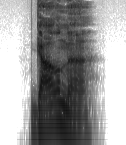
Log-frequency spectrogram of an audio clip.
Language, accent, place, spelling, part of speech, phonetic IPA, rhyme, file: German, Germany, Berlin, Garne, noun, [ˈɡaʁnə], -aʁnə, De-Garne.ogg
- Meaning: nominative/accusative/genitive plural of Garn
